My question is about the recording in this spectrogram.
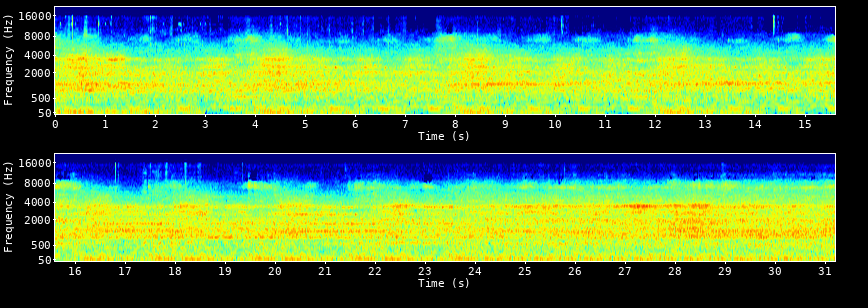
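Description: Music with a heavy, steady bass beat and a voice over it, played loud over a stadium sound system.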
